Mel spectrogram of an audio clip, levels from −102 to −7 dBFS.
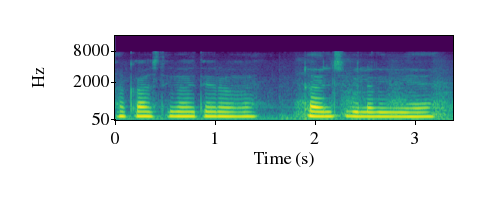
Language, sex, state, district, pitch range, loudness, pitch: Hindi, male, Jharkhand, Ranchi, 190-200 Hz, -15 LUFS, 195 Hz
